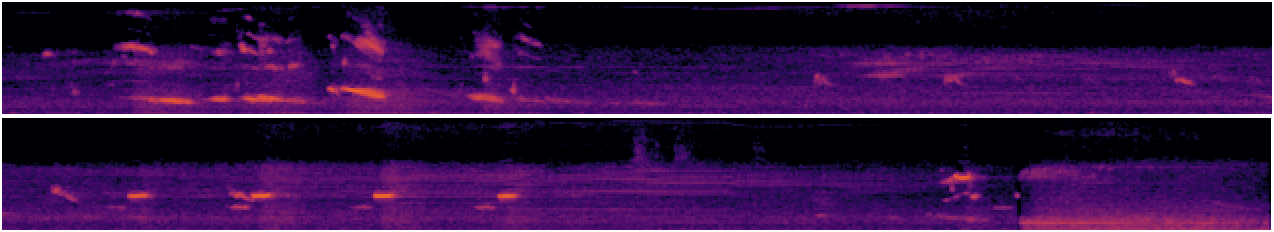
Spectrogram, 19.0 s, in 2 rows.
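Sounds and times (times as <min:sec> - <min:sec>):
faint outdoor background noise: 0:00.0 - 0:19.0.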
